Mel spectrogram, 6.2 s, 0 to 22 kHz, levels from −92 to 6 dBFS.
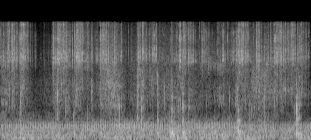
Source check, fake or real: real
